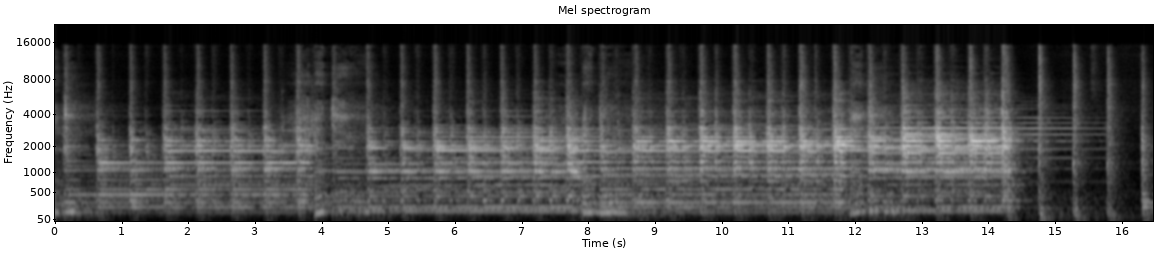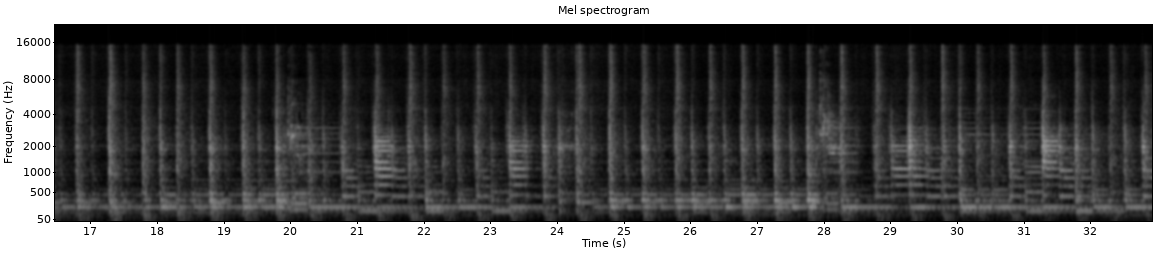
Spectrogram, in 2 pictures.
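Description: Solo Telecaster-style electric guitar playing an instrumental break, with no voice. Ringing chords change about every four seconds, drop away briefly about halfway through, then go on as a more rhythmic picked and strummed pattern.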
